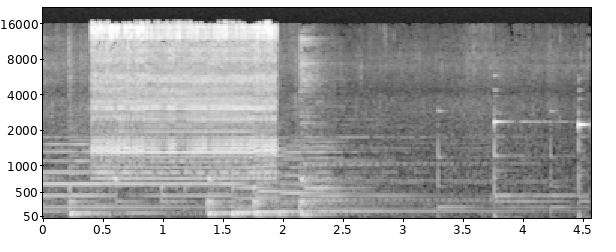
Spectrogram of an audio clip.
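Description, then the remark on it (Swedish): A doorbell rung by a new neighbour, in the US state of Georgia, rings with a loud, buzzy clang for about a second and a half, then its tones fade and ring on, with a couple of soft knocks near the end. “Fram tills en dag en ny granne ringer på”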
